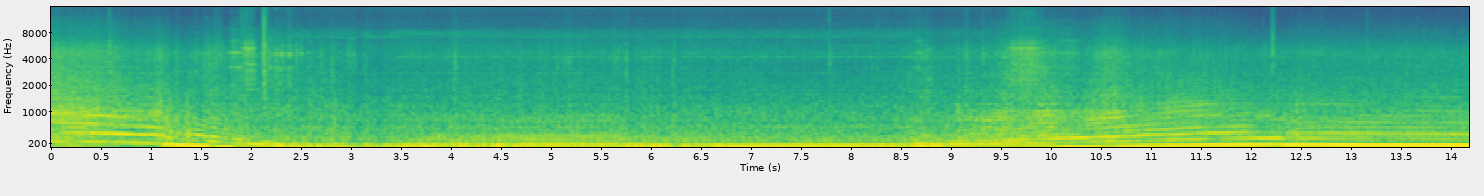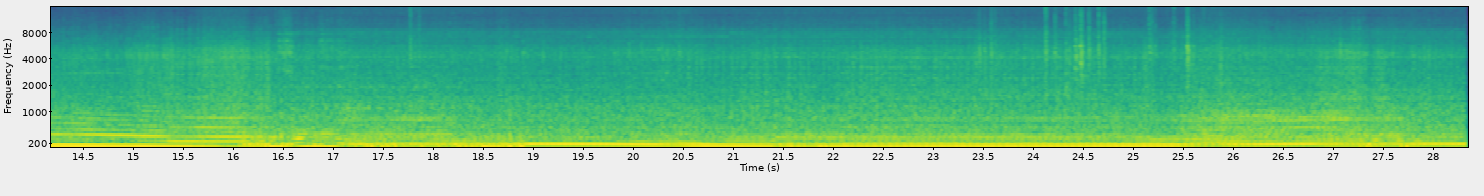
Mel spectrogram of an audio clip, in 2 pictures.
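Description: Dodge Viper GTS's V10 engine heard from inside the cabin at low speed. The revs drop in the first couple of seconds, climb under acceleration about nine seconds in, ease off again around fifteen seconds, and then hold steady, with a brief small rise near the end.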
